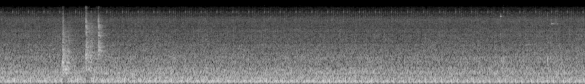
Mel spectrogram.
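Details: 1997 Dodge Dakota 5.2L V8 2WD after water pump replacement: after a couple of brief clicks it settles into a steady low rumble at idle with no knocks, ticks or squeals.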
